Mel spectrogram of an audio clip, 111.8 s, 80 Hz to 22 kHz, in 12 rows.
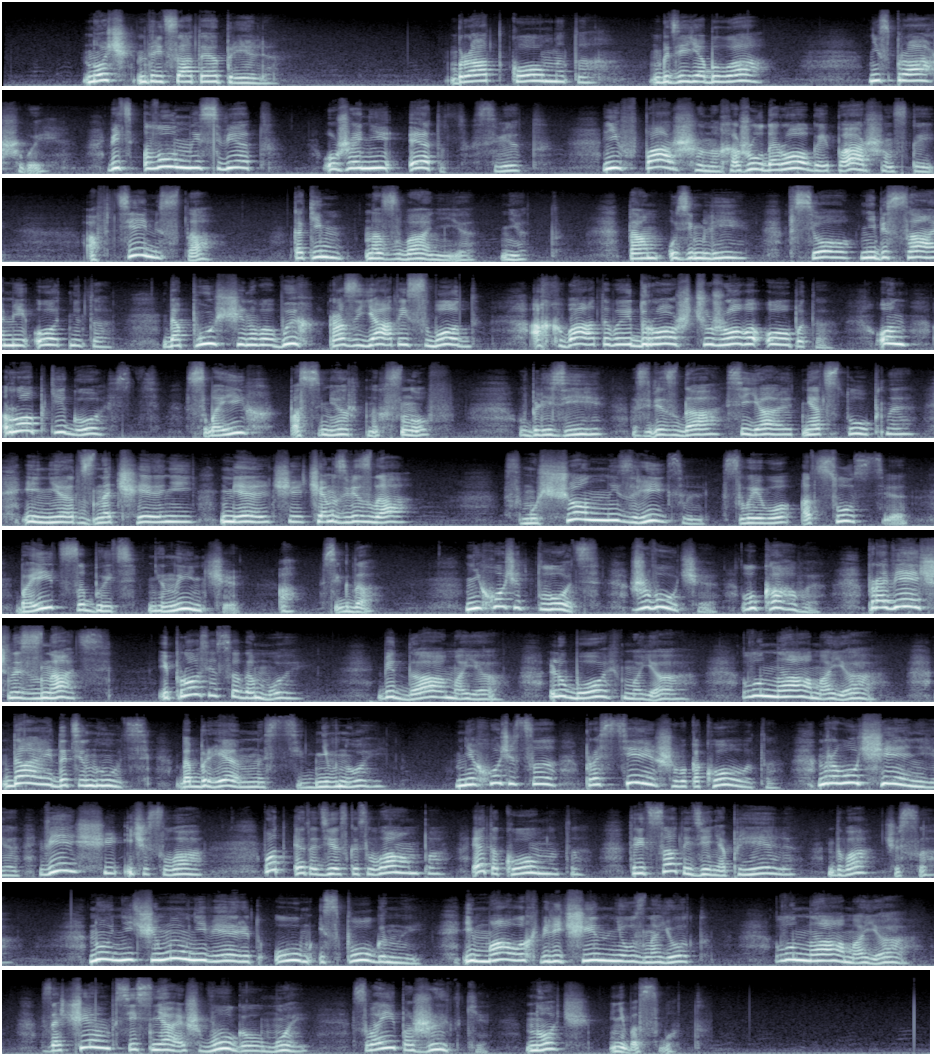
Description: bella-ahmadulina-noch-na-30-aprelya-chitaet-avtor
